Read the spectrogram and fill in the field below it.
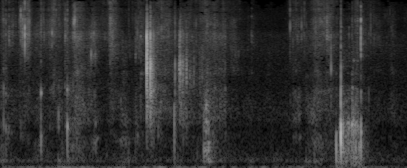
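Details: Moose, a female shepherd mix dog, gnawing on a bone indoors: scattered crunches and clicks, with a sharper bite near the end and quiet room tone between them.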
